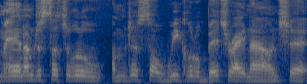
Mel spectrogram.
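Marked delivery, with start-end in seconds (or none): none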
